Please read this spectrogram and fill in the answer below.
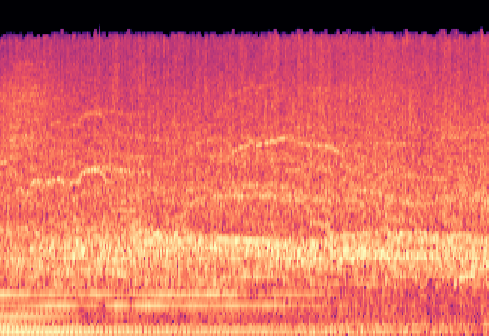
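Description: A band's held final chord rings out and fades about four seconds in, while a live audience cheers and whoops.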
